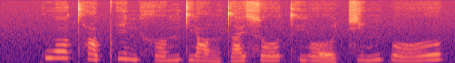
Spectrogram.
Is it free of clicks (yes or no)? yes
